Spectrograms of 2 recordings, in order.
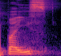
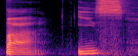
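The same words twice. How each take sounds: First: Said in the usual way. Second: "país" split as pa, ís; a clear pause inside "país"; syllable by syllable. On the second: Shown as a demonstration. Teacher separating the word for students, syllable by syllable. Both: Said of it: "se eu separo lápis e país".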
